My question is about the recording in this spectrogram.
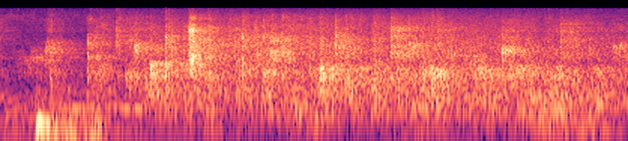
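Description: Light, scattered applause from a seated audience in a hall, starting about a second in and thinning out near the end, after a low thump just at the start.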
